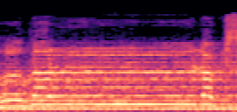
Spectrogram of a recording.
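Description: Qawwali music: a long held sung note that steps to a new pitch about a third of a second in, then holds steady.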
